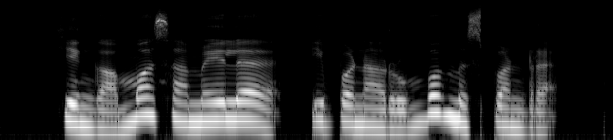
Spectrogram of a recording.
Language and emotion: Tamil, sad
